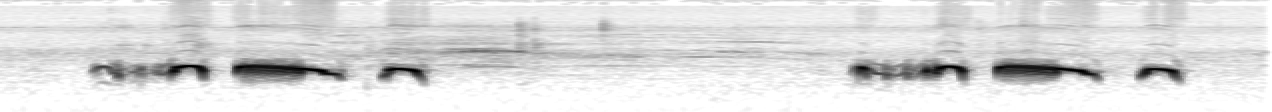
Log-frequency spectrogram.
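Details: Decoy spotted dove cooing to lure wild birds: two matching phrases, each a rough stuttered opening, a long sliding coo and a brief closing coo, separated by about two seconds of quiet.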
